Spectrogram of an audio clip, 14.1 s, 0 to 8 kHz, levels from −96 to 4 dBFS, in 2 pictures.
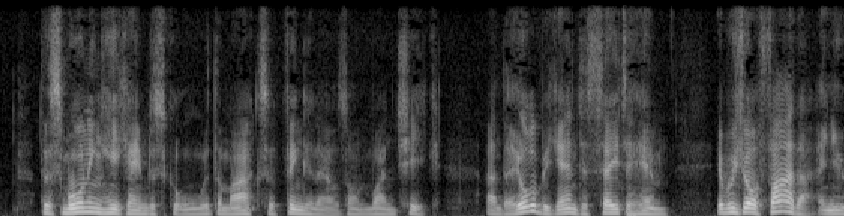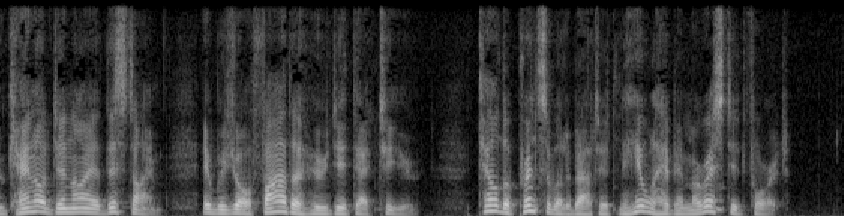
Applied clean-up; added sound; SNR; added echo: none; none; none; none.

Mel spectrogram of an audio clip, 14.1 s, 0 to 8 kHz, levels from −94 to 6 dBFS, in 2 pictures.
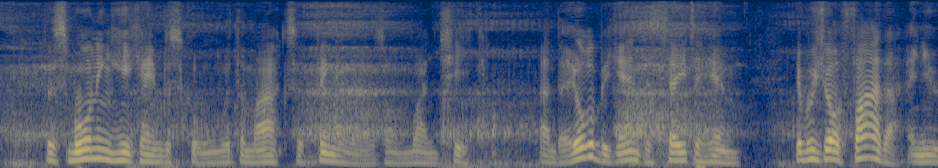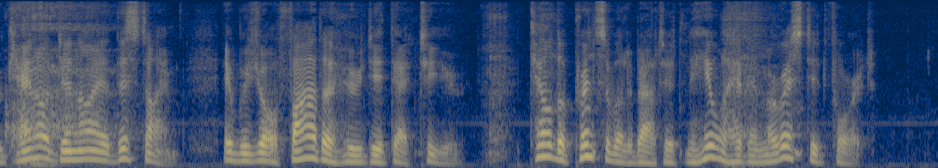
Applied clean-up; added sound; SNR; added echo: none; Respiratory sounds; 15 dB; none.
